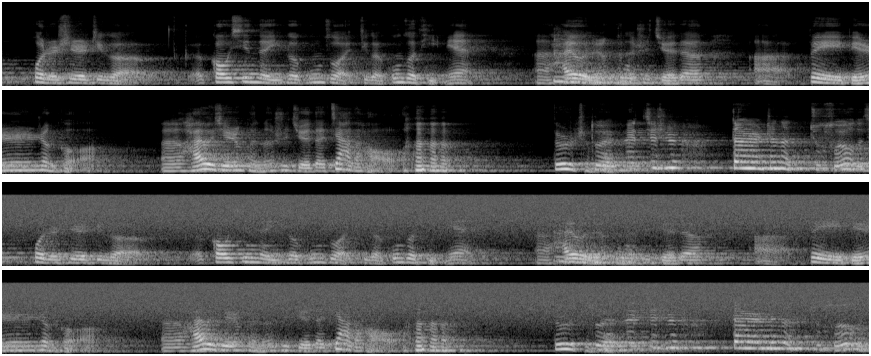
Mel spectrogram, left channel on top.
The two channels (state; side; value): noise; right; hiss, 7 dB below the sound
